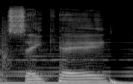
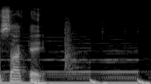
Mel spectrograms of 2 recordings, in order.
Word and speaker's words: sake: right now uh I I always cringe when people say it's safe or seike or sake you know like like they like try to pronounce it really hard and honestly do it just sucked just to say sake don't say sake don't say sake say sake it's like you just have to say it fast you know all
